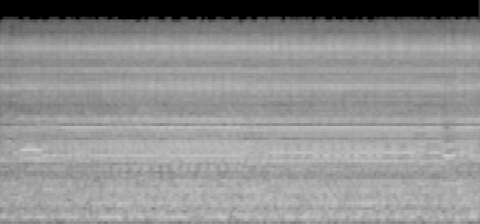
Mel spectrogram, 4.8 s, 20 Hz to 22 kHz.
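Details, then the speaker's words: Worn cooling fan from a Wanhao Duplicator i3 / Monoprice Maker 3D printer. Constant high whine with a coarse low buzz from the worn bushing letting the shaft rattle; fan unbalanced, and the noise stops after about five minutes, possibly as the metal expands. "it makes so that you actually hear it now after about five minutes this will stop it'll start working i guess that's because the metal inside expands and holds the shaft in place"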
